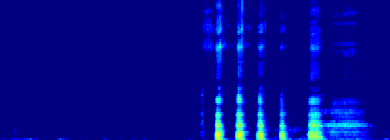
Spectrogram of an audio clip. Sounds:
Laughter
